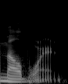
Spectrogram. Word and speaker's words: Melbourne: to it's like he she's like Melbourne and and he's like actually we call it melbour and she's like oh so you don't pronounce the r and he goes say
